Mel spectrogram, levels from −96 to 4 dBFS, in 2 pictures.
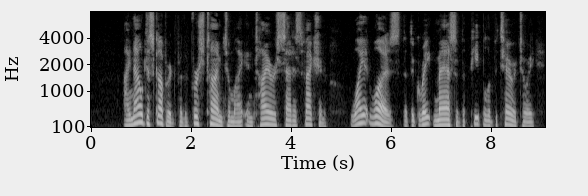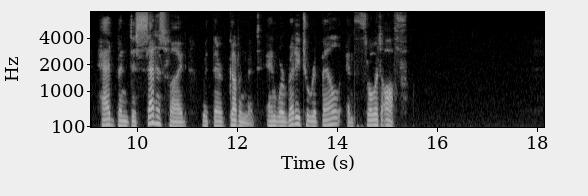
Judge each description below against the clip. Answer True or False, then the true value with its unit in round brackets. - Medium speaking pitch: False (130 Hz)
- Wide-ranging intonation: False (5.0 semitones)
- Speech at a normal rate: False (130 wpm)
